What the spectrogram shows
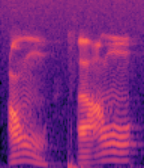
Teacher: Kita lihat isti'azah, lafaznya hamzah di pangkal kerongkong a, ain di pertengahan kerongkong dengan baris dhammah 2 harakat.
